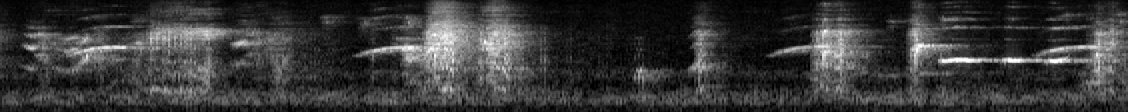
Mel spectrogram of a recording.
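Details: Lyrebird, known as a mimic, sings a string of high upslurred whistles mixed with noisy chattering bursts, ending in two short, flat, pure whistled notes in quick succession.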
